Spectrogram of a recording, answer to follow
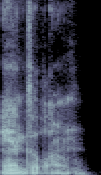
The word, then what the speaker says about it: Angelone: comments uh it's funny one of my buddies last name is angelone but he pronounces it and alone any stats on all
